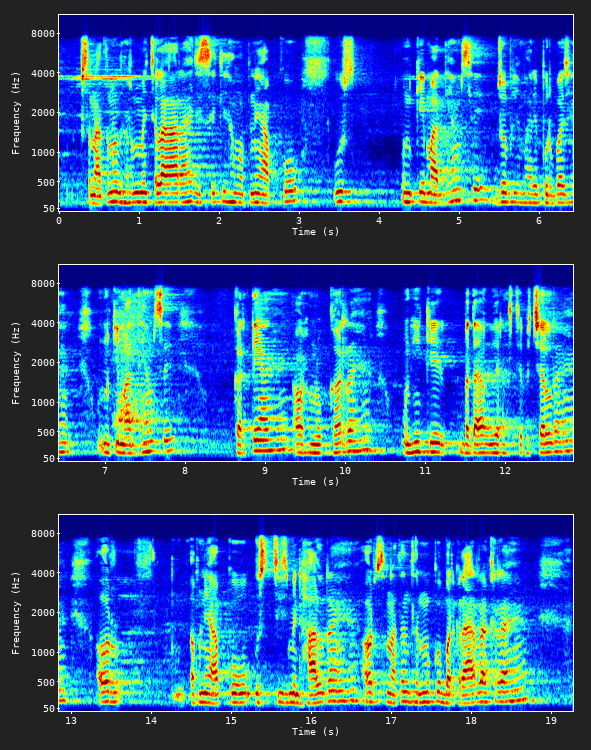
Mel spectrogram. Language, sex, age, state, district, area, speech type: Hindi, male, 30-45, Uttar Pradesh, Varanasi, urban, spontaneous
